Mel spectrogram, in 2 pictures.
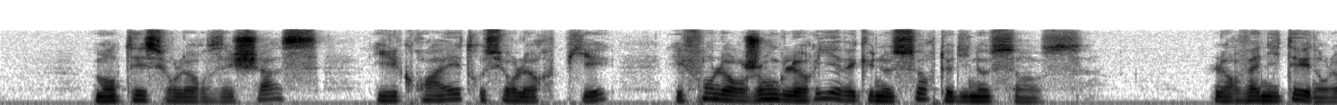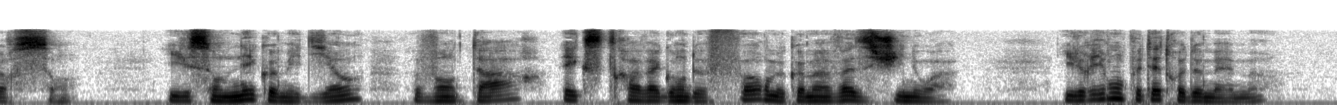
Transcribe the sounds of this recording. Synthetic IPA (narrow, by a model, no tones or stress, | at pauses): mɔ̃t̪esyʁlœʁzeʃas | ilkχwaɛt̪χəsyʁlœʁpje | efɔ̃lœʁʒɔ̃ɡləʁiavɛkynsɔʁt̪əd̪inɔsɑ̃s | lœʁvanit̪eɛd̪ɑ̃lœʁsɑ̃ | ilsɔ̃nekɔmed̪jɛ̃ | vɑ̃t̪aʁɛkst̪χavaɡɑ̃d̪əfɔʁmkɔmɛ̃vazʃinwa | ilʁiʁɔ̃pøt̪ɛt̪χəd̪əmɛm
